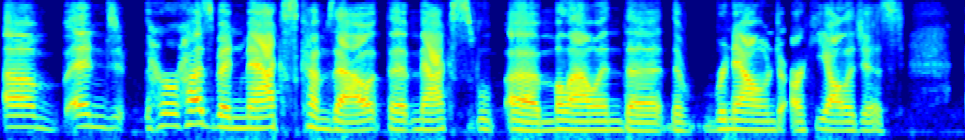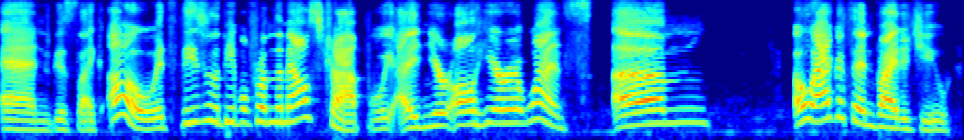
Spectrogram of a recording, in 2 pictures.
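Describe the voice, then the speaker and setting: A woman's voice: fairly low pitch, lively intonation, a little slow, fairly bright tone, no echo. A woman podcast co-host casually recapping a film, thinking aloud and backtracking as she goes, slipping into casual quoted asides. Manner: acts out characters' lines in casual asides.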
